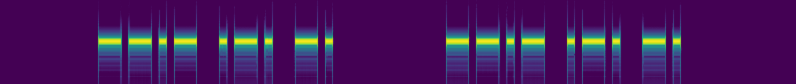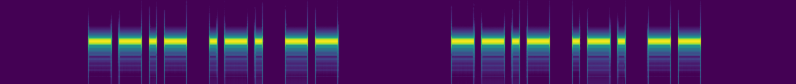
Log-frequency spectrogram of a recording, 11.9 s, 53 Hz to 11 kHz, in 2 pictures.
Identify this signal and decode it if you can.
Morse code, heard as a keyed tone, about 21 wpm, 800 Hz. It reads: QRN QRN QRM QRM
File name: Q Calls / Q Calls-mp3s / Q Calls Twice @20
